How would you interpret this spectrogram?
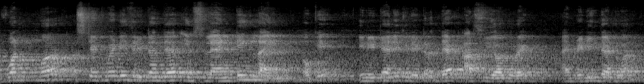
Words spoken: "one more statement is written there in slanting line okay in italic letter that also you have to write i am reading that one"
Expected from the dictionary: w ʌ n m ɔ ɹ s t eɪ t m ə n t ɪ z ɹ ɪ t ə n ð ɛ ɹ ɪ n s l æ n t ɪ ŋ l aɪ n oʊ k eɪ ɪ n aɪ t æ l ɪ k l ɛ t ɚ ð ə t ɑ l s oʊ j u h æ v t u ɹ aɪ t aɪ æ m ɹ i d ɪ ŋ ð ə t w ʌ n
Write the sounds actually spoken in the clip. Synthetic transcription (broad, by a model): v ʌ n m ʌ ɹ s t eɪ t m ə n t ɪ z ɹ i t ə n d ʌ ɹ ɪ n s l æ n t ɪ ŋ l aɪ n oʊ k eɪ ɪ n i t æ l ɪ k l ɛ t ɚ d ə t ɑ s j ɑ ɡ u ɹ aɪ t aɪ m ɹ i d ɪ ŋ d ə t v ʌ n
